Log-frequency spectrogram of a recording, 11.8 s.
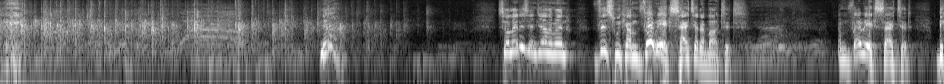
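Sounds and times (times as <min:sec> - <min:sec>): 
audience clapping: 0:00.0 - 0:05.6
speech: 0:06.3 - 0:09.4, 0:10.5 - 0:11.7.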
